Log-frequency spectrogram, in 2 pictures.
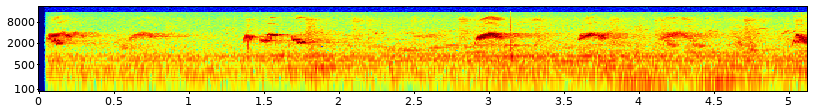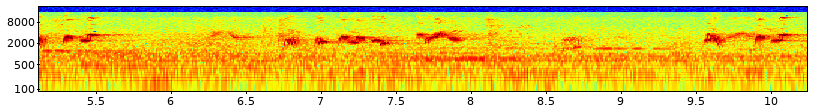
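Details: Red-whiskered bulbul used as a decoy bird for trapping, singing fairly softly: a steady run of short chirpy, warbled phrases, several quick notes each, repeated through the whole stretch with little pause.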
